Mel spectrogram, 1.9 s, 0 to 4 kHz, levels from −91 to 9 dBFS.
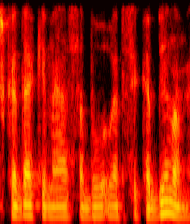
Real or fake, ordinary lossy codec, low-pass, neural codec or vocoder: real; Opus, 24 kbps; 3.6 kHz; none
